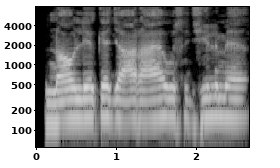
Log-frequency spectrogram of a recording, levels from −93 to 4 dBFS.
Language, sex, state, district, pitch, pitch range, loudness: Hindi, male, Bihar, Sitamarhi, 150 Hz, 140-155 Hz, -20 LUFS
